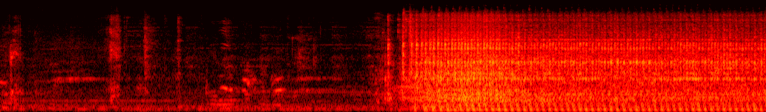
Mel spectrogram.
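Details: Honda Scoopy-i kick-start scooter after a drive-belt replacement: it fires and settles into a loud, fast, steady knock about four times a second. A broken connecting rod is suspected, and the owner admits the noise existed before the belt job.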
